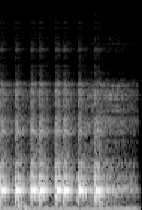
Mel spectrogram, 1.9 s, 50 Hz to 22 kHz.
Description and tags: Percussion kit and loops made with various baby toys recorded with 3 different condenser microphones and edited in Wavosaur.
drum, kit, percussion, roll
